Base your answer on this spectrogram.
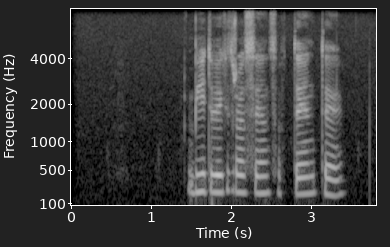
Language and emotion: Russian, neutral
